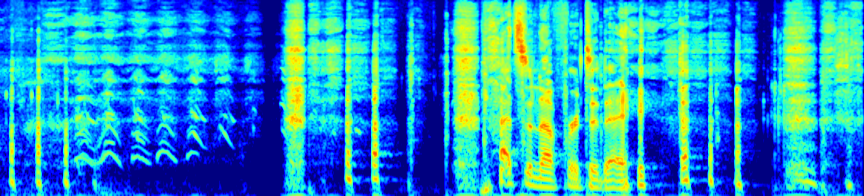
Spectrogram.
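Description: Two men laugh heartily into microphones.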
